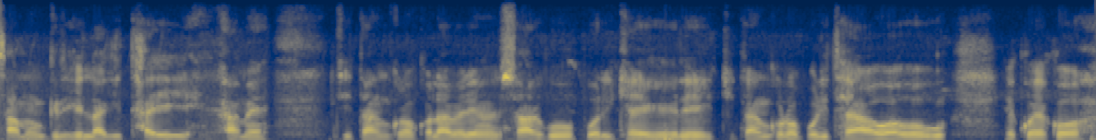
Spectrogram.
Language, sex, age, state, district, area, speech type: Odia, male, 18-30, Odisha, Subarnapur, urban, spontaneous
